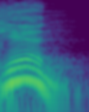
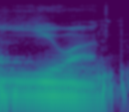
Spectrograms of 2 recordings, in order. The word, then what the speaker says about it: yuan: However it is It's pronounced. it's yen, right? The Chinese. I think Sure. so. Look, are you for getting this? China is offering Saudi, right, to deal in Chinese yen. Okay? Yuan.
